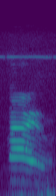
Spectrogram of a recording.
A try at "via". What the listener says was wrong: It should be the voice. There should be vibration. Via.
